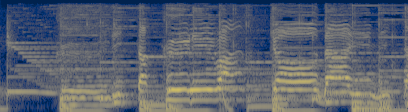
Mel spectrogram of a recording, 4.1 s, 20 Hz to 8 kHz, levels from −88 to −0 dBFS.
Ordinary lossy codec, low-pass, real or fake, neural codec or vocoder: none; 7.2 kHz; real; none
